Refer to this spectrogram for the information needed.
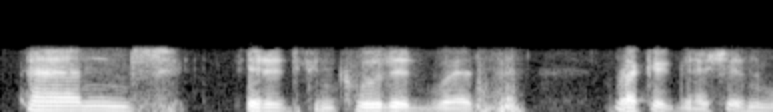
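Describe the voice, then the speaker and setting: Delivery is very slow, with ordinary pitch variation. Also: man. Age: 80s+. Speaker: priest and theology professor. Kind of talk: interview.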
